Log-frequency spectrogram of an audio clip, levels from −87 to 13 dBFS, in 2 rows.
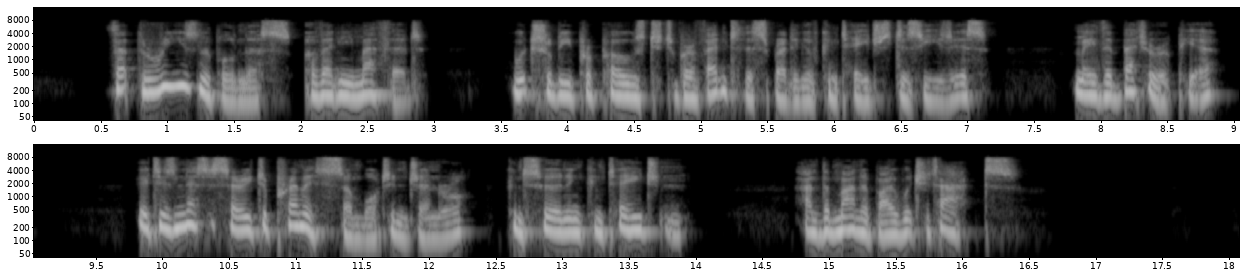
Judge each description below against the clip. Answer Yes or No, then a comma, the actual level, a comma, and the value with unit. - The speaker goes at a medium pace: No, slow, 125 wpm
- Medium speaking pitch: Yes, medium, 155 Hz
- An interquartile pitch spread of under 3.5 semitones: No, average, 4.3 semitones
